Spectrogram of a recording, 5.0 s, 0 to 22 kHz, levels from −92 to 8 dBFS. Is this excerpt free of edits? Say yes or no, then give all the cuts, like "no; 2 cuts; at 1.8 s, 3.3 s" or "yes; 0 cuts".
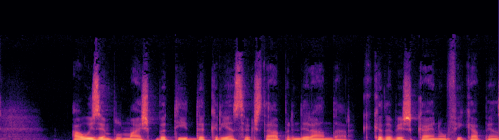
yes; 0 cuts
